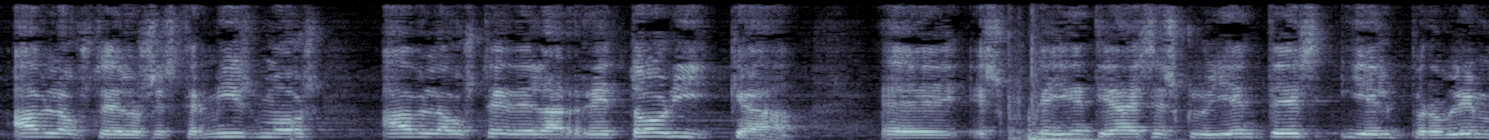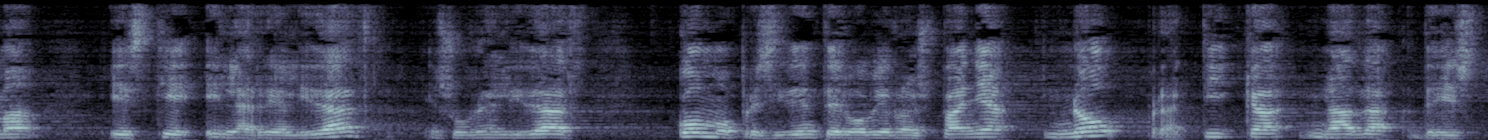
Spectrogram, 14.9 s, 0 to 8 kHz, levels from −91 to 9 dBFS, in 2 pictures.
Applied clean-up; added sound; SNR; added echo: none; Door / Car; 8 dB; reverberation time 0.2 s.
